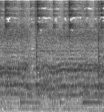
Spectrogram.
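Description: Sikh kirtan: harmoniums holding steady reed chords under a sung, chant-like melody, with tabla strokes keeping the beat.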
